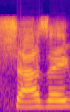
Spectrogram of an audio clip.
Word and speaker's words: Shaze: Hey, Lucas, and it's Shaze, rhymes with blase, but I'm nothing like it.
